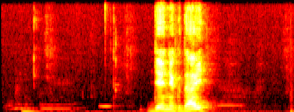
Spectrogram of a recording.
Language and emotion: Russian, angry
